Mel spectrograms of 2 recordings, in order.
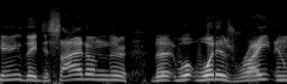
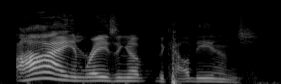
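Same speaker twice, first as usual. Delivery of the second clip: stress on the word I; 4 semitones lower than usual. Reading God's words to Habakkuk aloud, with stress on the word I. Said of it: "stress on I".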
